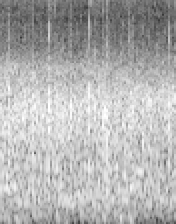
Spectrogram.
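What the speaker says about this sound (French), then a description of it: "vous pouvez l'applaudir" Brief audience applause at an aviation careers awards ceremony, a soft, even patter of many hands clapping at moderate distance with no pauses.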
